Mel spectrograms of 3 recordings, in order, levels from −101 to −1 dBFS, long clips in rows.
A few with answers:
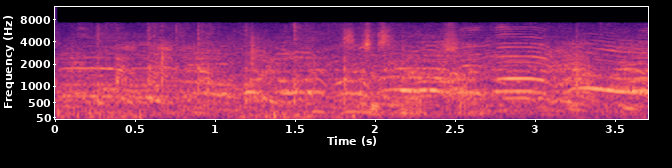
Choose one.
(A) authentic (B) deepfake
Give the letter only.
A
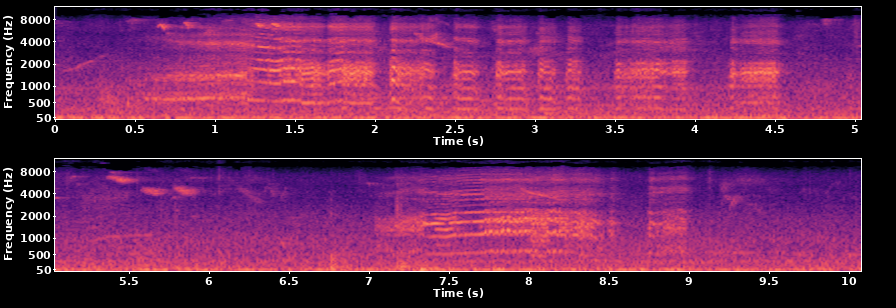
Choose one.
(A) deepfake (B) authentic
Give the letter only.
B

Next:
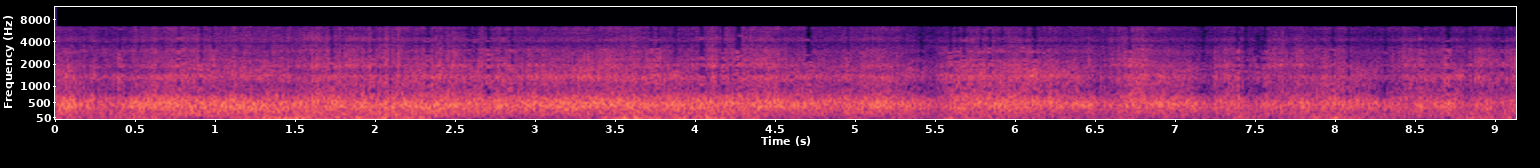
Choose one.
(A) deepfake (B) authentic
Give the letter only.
B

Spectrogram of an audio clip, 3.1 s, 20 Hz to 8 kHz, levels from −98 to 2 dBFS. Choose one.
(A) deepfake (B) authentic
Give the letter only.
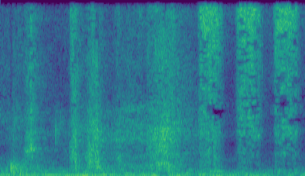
B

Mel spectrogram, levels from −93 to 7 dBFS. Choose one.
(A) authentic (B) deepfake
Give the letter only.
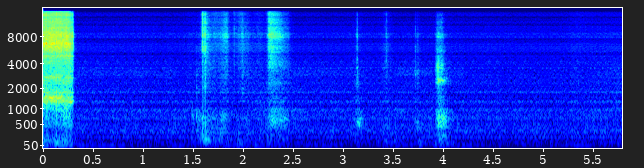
B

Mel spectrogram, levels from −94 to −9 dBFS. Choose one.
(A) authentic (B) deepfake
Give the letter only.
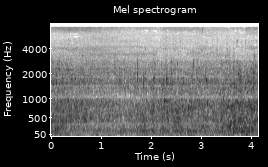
A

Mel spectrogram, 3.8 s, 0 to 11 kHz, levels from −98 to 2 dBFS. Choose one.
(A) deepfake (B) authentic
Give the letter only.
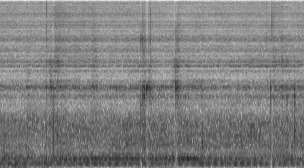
A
